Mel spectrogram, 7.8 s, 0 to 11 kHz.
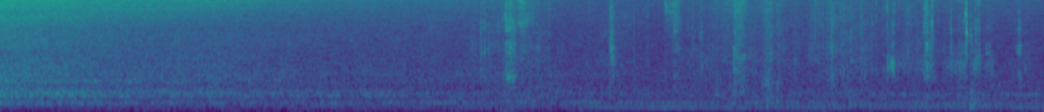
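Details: A colony of 10,000 Russian/Carniolan hybrid honey bees with one queen, installed into a new hive in April 2012; a low droning buzz that starts with a loud hiss, then continues under scattered clicks and knocks.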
